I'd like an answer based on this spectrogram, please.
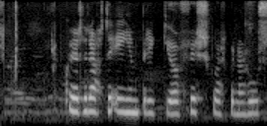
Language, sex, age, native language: Icelandic, female, 11, Icelandic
